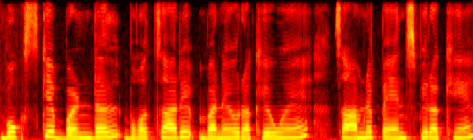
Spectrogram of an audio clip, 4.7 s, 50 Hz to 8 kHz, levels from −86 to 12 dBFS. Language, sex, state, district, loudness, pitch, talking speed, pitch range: Hindi, female, Chhattisgarh, Balrampur, -15 LUFS, 255 Hz, 175 wpm, 245-270 Hz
